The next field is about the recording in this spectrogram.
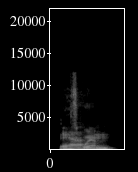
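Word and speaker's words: Sequim: Port Angeles the the rain shadow yes yeah squim squim yeah for all for all the folks in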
